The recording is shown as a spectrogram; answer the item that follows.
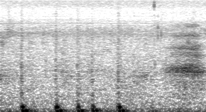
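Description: Soft low thumps, about five of them at uneven intervals, over a faint steady background hum.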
